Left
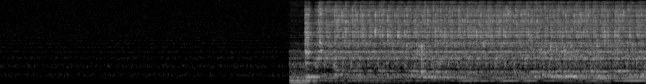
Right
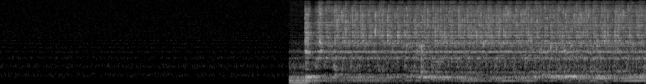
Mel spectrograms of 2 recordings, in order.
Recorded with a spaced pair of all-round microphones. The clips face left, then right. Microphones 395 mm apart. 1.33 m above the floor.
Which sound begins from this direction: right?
A running tap, at 2.9 s.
